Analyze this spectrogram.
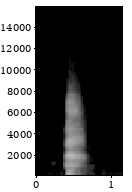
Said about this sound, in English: You know, so like I'm breathing deep now, like I could just go.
